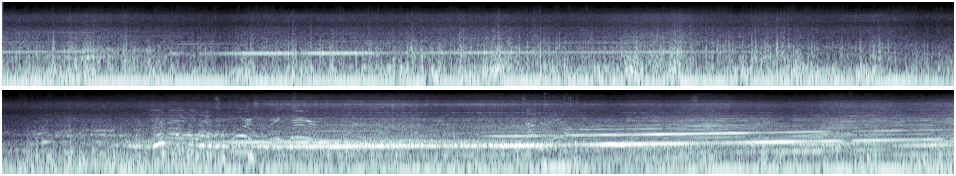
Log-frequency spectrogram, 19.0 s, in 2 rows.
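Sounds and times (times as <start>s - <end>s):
car engine at full throttle: 0.0s - 19.0s
wind rushing over microphone: 0.0s - 19.0s.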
